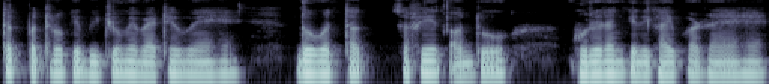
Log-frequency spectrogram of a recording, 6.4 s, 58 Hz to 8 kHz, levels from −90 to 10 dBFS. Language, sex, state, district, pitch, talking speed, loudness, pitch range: Hindi, male, Jharkhand, Ranchi, 110 Hz, 175 wpm, -20 LUFS, 105-110 Hz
